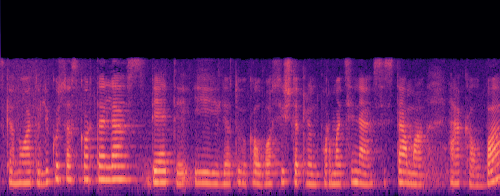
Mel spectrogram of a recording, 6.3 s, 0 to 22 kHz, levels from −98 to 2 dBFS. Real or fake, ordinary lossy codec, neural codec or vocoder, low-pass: real; MP3, 64 kbps; none; 7.2 kHz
